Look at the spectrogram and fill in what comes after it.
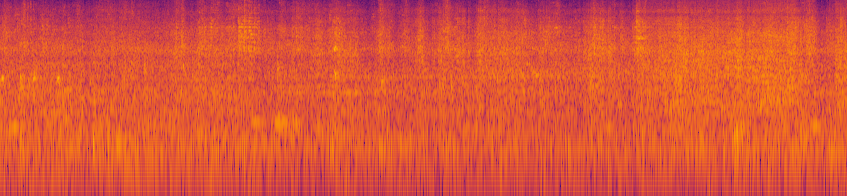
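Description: Hopper wagons of a steam-hauled freight train rolling past close by: a steady rumble of steel wheels on rail with clicking over the rail joints and a few brief, faint wheel squeals.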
